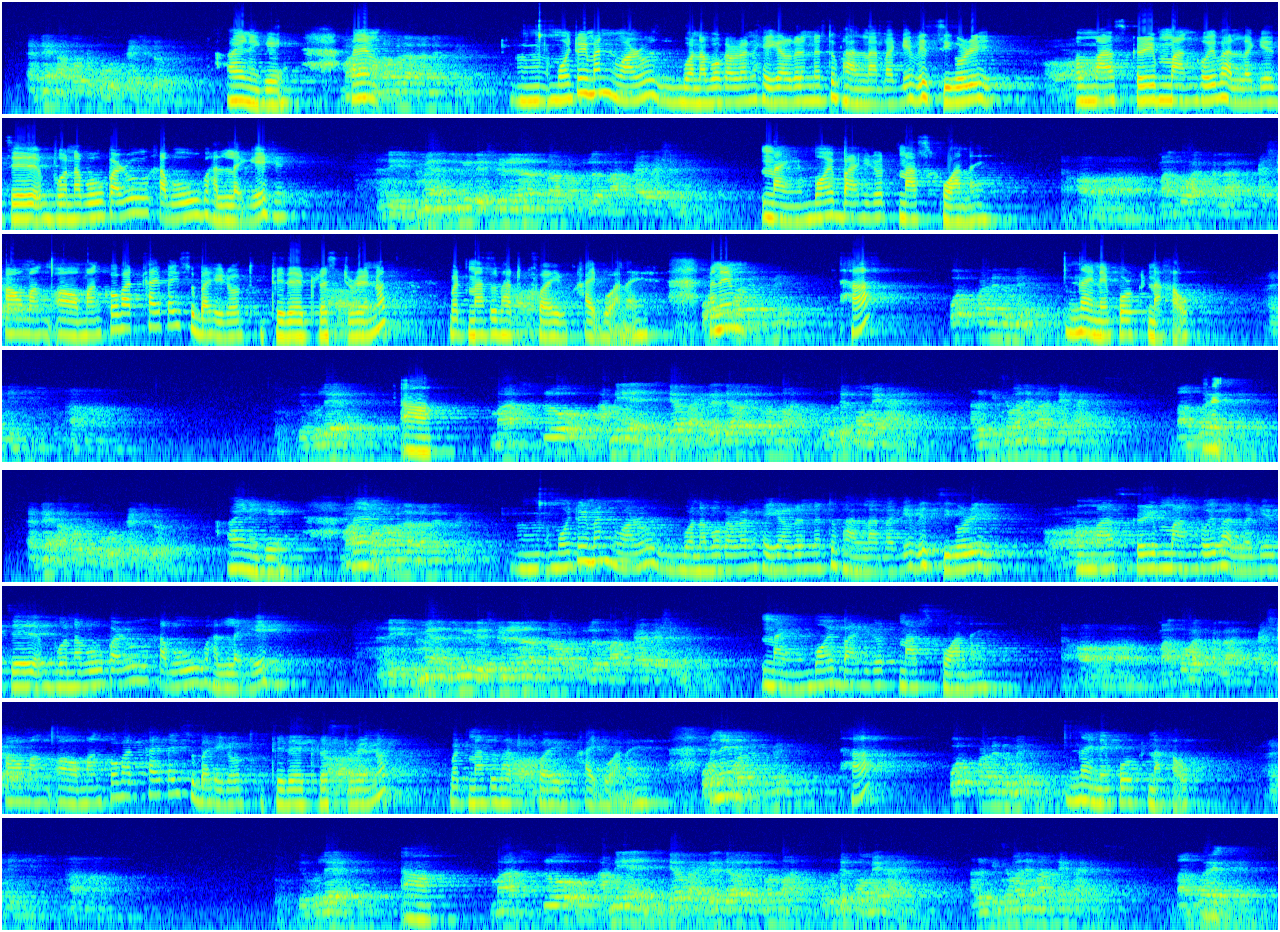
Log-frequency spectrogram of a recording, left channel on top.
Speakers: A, in the centre; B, on the left.
A: এনে আগতে বহুত খাইছিলো।
B: হয় নেকি
A: মাছ
B: মানে
A: বনাব জানানে তুমি
B: উম মইতো ইমান নোৱাৰো বনাব কাৰণে সেই কাৰণেতো ভাল নালাগে বেছি কৰি
A: অ হয়
B: মাছ কাৰি মাংস হৈ ভাল লাগে যে বনাবও পাৰো খাবও ভাল লাগে
A: হয় নেকি তুমি আজিলৈকে ৰেষ্টুৰেণ্টত বা হোটেলত মাছ খাই পাইছা নে
B: নাই মই বাহিৰত মাছ খোৱা নাই
A: অ মাংস ভাত খালা খাইছা
B: অ মাং অ মাংস ভাত খাই পাইছো বাহিৰত ৰেষ্টুৰেণ্টত
A: অ',
B: বাট মাছ ভাত
A: অ',
B: খুৱাই খাই পোৱা নাই
A: পৰ্ক
B: মানে।
A: খোৱা নে তুমি?
B: হা
A: পৰ্ক খোৱা নে তুমি
B: নাই, নাই। পৰ্ক নাখাও।
A: হয় নেকি? আহ কি বোলে
B: অ
A: মাছতো আমি যেতিয়াও বাহিৰত যাওঁ এনেকুৱা মাছ বহুতে কমে খায়। আৰু কিছুমানে মাছে খায়। মাংসই
B: ম
A: খায়।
